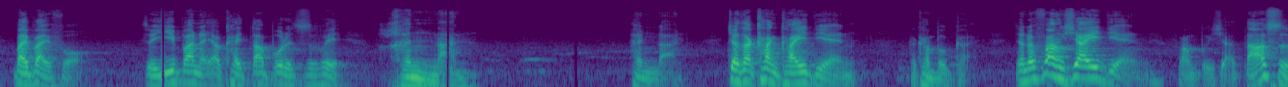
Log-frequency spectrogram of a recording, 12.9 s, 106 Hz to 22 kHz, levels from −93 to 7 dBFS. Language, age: Chinese, 60-79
